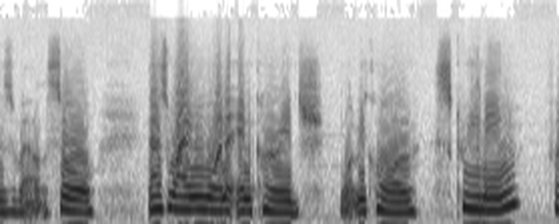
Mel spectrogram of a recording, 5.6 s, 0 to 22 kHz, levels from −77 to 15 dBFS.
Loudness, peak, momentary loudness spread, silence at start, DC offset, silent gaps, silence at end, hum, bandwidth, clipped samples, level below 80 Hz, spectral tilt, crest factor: -6 LUFS; 0 dBFS; 11 LU; 0 s; under 0.1%; none; 0 s; none; 16 kHz; 4%; -40 dBFS; -6.5 dB/octave; 6 dB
